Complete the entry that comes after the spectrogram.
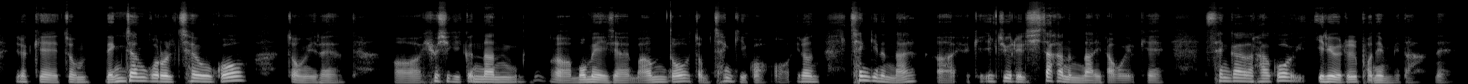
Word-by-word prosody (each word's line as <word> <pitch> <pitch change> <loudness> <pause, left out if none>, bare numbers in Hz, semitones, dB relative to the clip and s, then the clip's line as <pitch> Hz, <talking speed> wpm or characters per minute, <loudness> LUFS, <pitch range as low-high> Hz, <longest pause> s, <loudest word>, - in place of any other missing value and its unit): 이렇게 120 -4 -1
좀 110 -2 -2 0.2
냉장고를 150 +1 +5
채우고 155 +5 +4 0.4
좀 95 -1 -2
이래 90 0 -6 0.6
어 90 0 -6
휴식이 135 - 0
끝난 115 -2 0 0.3
어 100 -6 -2
몸에 110 +3 +3
이제 95 0 -2
마음도 120 +8 0
좀 - - -6
챙기고. 150 -3 -5
어 - - -15
이런 135 -2 0 0.3
'챙기는 170 - +2
날.' 115 +8 -3 0.2
아 - - -5
이렇게 - - -15
'1 - - -6
주일을 - - 0
시작하는 105 -4 +2
날.'이라고 95 0 -3
이렇게 95 -1 -10 0.4
생각을 155 -3 +1
하고 155 +6 +2 0.2
일요일을 130 -2 +5
보냅니다. 95 -5 -4
네. - - -14
120 Hz, 290 characters per minute, -27 LUFS, 100-140 Hz, 0.6 s, 냉장고를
